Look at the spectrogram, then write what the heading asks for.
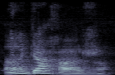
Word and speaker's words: garage: Segunda coisa, não tem M, não tem N no final. Termina a pronúncia no G. Garage, garage, un garage.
